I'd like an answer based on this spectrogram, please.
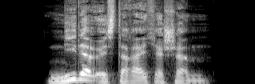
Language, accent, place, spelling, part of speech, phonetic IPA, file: German, Germany, Berlin, niederösterreichischem, adjective, [ˈniːdɐˌʔøːstəʁaɪ̯çɪʃm̩], De-niederösterreichischem.ogg
- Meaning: strong dative masculine/neuter singular of niederösterreichisch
